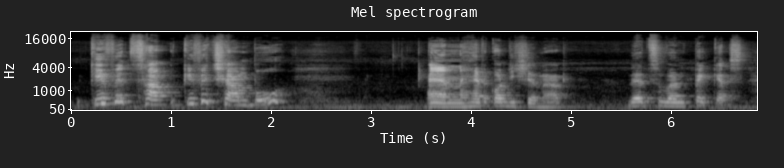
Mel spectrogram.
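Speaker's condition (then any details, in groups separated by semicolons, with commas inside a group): Cerebral palsy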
